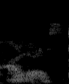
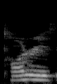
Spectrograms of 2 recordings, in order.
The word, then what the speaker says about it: Tartarus: T-A-R-T-A-R-S. Is that Tartarus? And is the only time it shows up in the Bible. Tartarus. Tartarus, a place of punishment in Greek stories.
